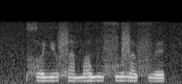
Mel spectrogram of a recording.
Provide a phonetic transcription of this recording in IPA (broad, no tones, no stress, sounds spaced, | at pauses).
x o lʲ o f a m ɒ w i xʷ ə v a xʷ ɘ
